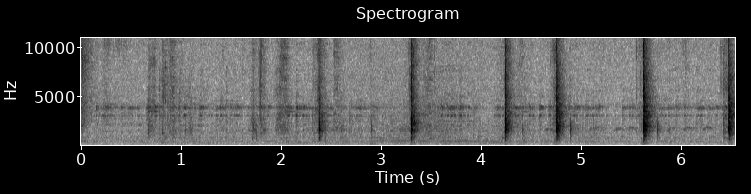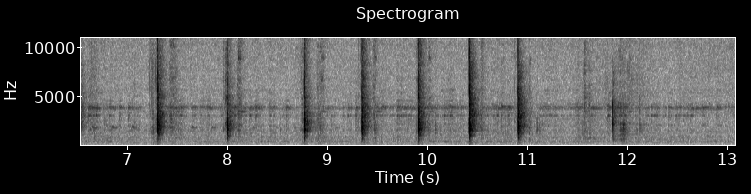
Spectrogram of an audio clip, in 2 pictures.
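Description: A cleaver chops sharply on a wooden board, again and again.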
